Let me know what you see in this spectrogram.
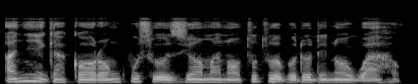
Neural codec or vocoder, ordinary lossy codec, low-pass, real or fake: none; none; 9.9 kHz; real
